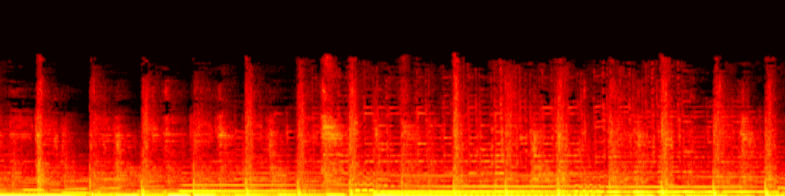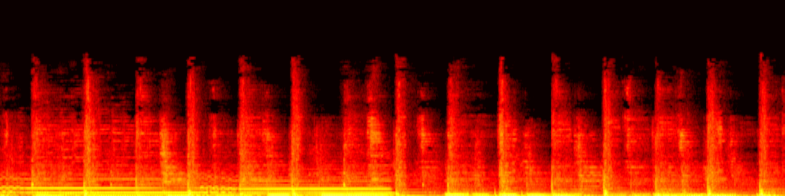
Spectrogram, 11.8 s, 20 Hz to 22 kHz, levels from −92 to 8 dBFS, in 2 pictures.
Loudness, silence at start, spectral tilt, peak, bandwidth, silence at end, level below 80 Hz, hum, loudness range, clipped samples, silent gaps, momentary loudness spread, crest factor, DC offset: -17 LUFS; 0 s; -7 dB/octave; -2 dBFS; 13.5 kHz; 0 s; -48 dBFS; none; 2 LU; under 0.1%; none; 6 LU; 14 dB; under 0.1%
